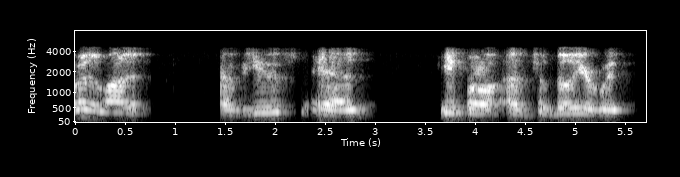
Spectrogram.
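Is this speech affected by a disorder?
Yes: muscular dystrophy; uses power wheelchair for independence.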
